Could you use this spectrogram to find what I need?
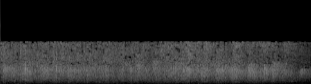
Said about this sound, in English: Okay, teachers, look around. These hands that go up are because of your work. Thank you very much. So let's give our teachers one more round of applause, please.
